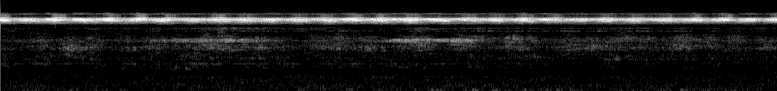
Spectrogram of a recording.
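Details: Crickets chirping at night: a steady, very high, shimmering trill that holds without pause, with fainter, lower buzzy pulses drifting in and out beneath it.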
